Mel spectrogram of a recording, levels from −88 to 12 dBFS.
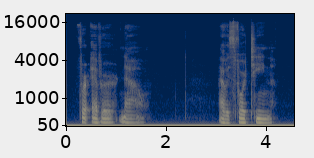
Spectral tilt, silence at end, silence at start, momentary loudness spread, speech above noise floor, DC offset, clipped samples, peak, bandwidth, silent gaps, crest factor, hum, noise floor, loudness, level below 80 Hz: -6 dB/octave; 0.4 s; 0.2 s; 12 LU; 34 dB; 3%; under 0.1%; -14 dBFS; 17.5 kHz; none; 18 dB; none; -65 dBFS; -33 LUFS; -70 dBFS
